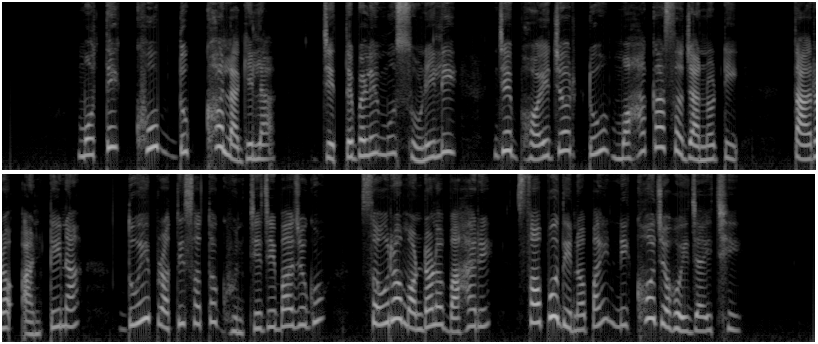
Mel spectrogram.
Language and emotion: Odia, sad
